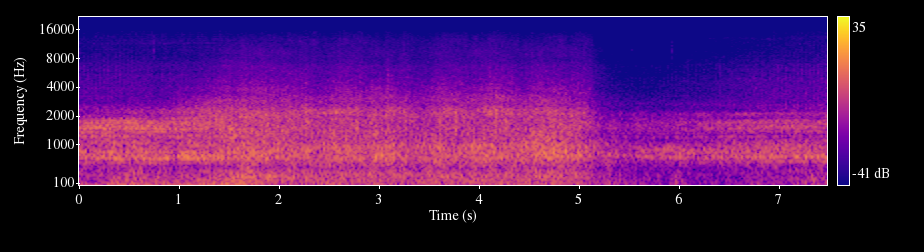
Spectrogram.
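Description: A train passing close at speed: a steady high whine over a rushing noise that eases off about five seconds in.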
